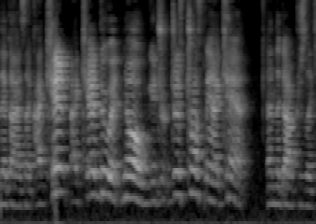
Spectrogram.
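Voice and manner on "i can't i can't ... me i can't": loud, high frantic refusal; retold frantic back-and-forth; mock panic. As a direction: act out a panicked argument, loudly. Retold panicked argument over cutting arm.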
